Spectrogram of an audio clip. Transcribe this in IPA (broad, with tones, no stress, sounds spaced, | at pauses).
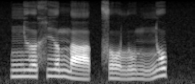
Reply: ɲ ɨ˧ ə̯ x i˧ ə̯ n aː˨˩ t̚ s o˨˩ l u˨˩ n ɲ o˦˥ p̚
